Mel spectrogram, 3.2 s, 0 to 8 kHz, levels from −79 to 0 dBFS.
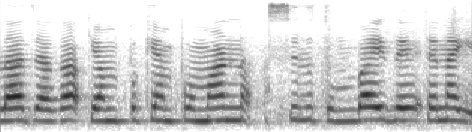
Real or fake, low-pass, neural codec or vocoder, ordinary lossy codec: real; 7.2 kHz; none; none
